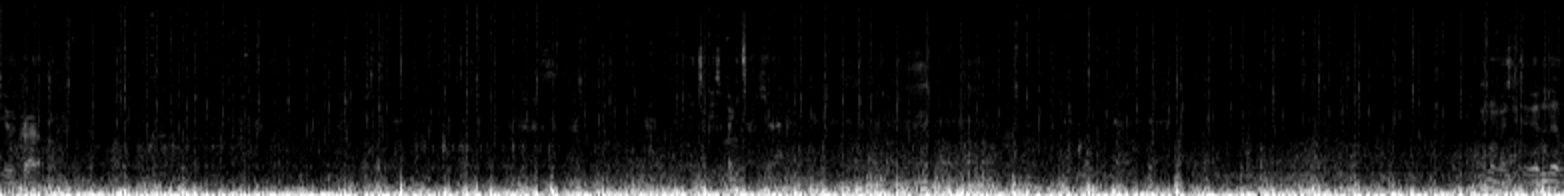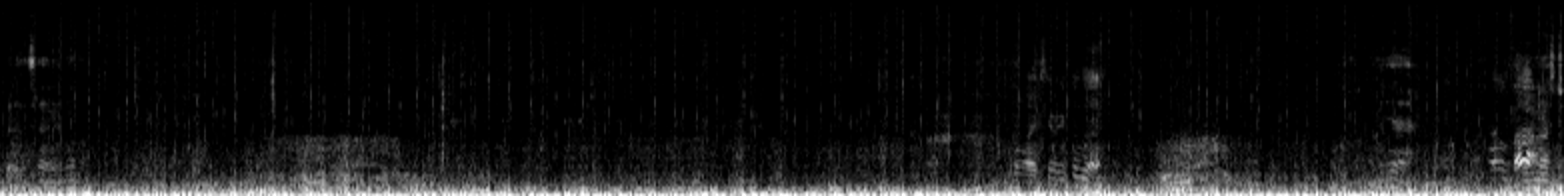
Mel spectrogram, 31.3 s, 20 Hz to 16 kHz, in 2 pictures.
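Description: Inside the cabin of a BMW 325ti Compact, its straight-six engine and tyres on packed snow and ice make a steady low rumble as the car is driven around an ice track.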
